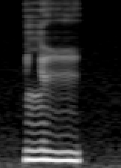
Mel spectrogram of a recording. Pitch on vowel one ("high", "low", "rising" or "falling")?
low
